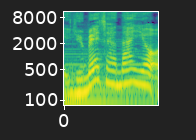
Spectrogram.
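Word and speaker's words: 夢？: 大谷翔平選手の登場曲、ハテナで夢じゃないをお届けしました。この曲、夢クエスチョンマークと書いて夢じゃないと読むそうで面白いタイトルですよね。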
